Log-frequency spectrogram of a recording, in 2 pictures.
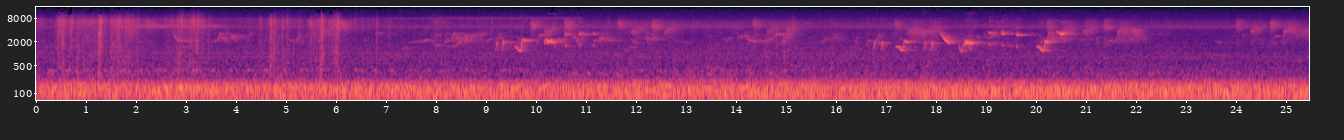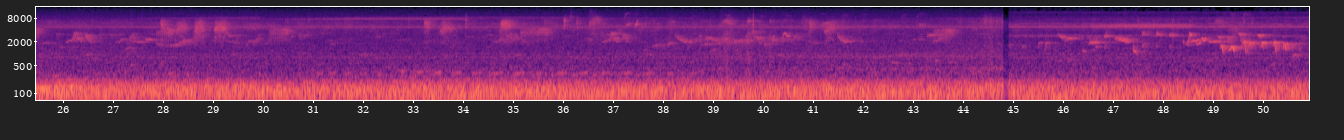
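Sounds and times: birds chirping: 0.0 - 50.9
faint high-pitched hum: 0.0 - 50.9.

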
